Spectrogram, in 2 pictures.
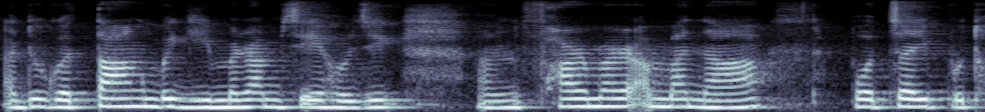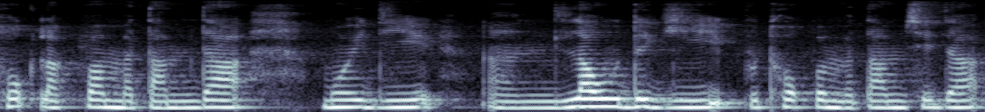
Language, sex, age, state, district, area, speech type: Manipuri, female, 30-45, Manipur, Chandel, rural, spontaneous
